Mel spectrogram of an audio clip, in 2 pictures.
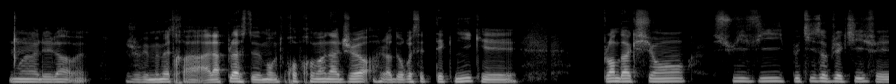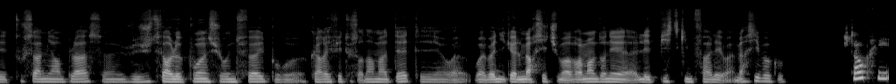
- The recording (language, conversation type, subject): French, advice, Pourquoi est-ce que je me sens coupable après avoir manqué des sessions créatives ?
- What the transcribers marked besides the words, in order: none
